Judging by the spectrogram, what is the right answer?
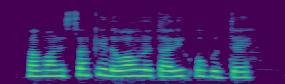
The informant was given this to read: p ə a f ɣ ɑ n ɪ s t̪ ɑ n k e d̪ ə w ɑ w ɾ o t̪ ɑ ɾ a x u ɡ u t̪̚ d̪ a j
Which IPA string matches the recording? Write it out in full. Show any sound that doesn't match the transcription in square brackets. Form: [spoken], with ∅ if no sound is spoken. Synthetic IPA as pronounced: p ə a f ɣ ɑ n ɪ s t̪ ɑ n k e d̪ ə w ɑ w ɾ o t̪ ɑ ɾ [i] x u ɡ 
